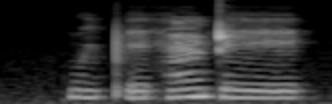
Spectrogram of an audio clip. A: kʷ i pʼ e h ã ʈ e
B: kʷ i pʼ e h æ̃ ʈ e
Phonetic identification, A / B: B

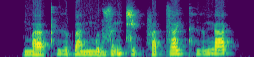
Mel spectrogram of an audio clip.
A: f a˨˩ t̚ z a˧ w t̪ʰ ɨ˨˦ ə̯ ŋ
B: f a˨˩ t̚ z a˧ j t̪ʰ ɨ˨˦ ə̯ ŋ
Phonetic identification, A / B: B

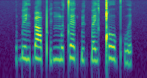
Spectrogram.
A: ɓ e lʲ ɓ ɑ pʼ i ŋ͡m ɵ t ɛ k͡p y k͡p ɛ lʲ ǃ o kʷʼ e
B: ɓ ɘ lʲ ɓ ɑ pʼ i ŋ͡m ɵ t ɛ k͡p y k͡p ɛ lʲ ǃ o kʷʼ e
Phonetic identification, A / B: A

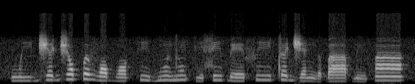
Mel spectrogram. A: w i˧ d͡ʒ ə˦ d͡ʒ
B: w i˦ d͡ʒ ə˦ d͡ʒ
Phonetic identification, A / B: A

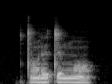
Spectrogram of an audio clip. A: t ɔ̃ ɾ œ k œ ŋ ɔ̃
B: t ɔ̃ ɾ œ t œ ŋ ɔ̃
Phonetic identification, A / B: B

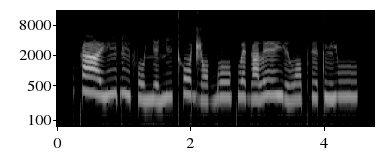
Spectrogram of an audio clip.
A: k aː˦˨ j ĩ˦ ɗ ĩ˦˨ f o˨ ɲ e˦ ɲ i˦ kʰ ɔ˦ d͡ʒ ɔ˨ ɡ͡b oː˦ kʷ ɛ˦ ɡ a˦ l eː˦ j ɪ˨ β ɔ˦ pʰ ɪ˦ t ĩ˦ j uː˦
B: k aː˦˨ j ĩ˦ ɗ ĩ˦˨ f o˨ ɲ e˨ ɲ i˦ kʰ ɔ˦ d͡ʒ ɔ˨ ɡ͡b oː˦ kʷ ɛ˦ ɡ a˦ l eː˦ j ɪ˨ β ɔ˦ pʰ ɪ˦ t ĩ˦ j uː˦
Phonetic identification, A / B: B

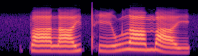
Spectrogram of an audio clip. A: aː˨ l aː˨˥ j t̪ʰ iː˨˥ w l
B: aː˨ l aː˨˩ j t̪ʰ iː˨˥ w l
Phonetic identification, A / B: A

